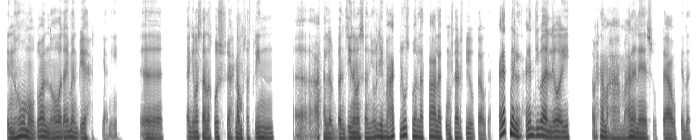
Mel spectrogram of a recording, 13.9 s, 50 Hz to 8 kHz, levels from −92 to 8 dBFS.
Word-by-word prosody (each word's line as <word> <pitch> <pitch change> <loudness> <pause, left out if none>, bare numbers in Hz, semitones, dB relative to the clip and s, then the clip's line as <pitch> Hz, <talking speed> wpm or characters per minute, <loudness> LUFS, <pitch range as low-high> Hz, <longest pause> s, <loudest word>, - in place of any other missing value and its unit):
إن 100 +1 +1
هو 130 +7 +5
موضوع 120 0 +2
إن 115 -5 +2
هو 110 +3 +1
دايمًا 115 +1 +1
بيحرِج. 100 -3 -4 0.2
يعني - - -17 0.5
آآ 90 -2 -3 0.5
آجي 105 +2 -3
مثلًا 110 -4 +1
أخُش 105 +1 -4
إحنا 95 +2 0
مسافرين 100 +3 -2 0.4
آآ - - -8
على 95 0 0
البنزينة 95 +3 -1
مثلًا 100 -1 0
يقول 115 +4 0
لي 125 -2 +4
معاك 115 +4 +1
فلوس 150 +2 +2
والّا 120 -3 +2
أدفع 125 +3 +1
لك 110 -3 +1
ومش 90 +2 -5
عارف 105 0 0
إيه 100 - -2
وبتاع 90 -2 -7
وكده. 80 -2 -11 0.2
حاجات 210 +7 +6
من 175 -8 +8
الحاجات 130 +3 +1
دي 150 0 +1
بقى 145 -3 +5
اللي 115 -2 +2
هو 120 0 +3
إيه 110 +1 +1 0.5
طَب - - -8
إحنا 125 +1 0
مع 95 -5 -2
معانا 105 +7 +2
ناس 95 -2 0
وبتاع 85 0 -4
وكده. 85 0 -9
105 Hz, 195 wpm, -23 LUFS, 95-120 Hz, 0.5 s, من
